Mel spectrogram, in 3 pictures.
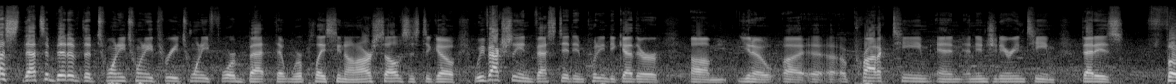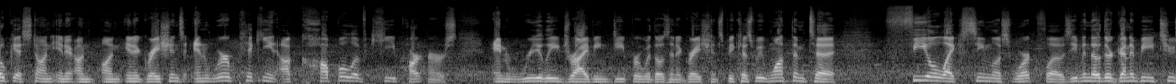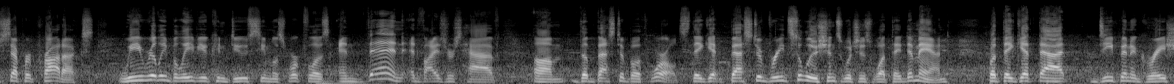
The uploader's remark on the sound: Special episode from T3. Live from the T3 floor expo floor.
